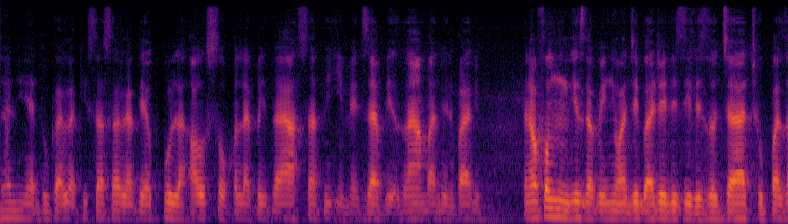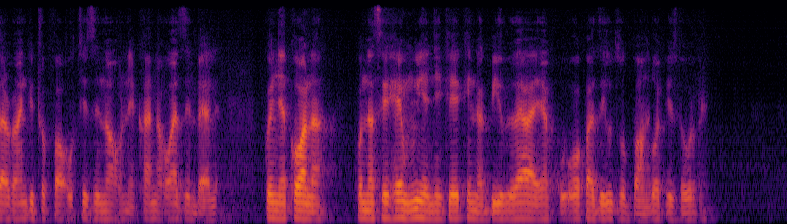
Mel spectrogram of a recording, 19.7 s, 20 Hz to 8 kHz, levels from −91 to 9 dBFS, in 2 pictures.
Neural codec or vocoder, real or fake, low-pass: codec, 16 kHz in and 24 kHz out, 0.6 kbps, FocalCodec, streaming, 2048 codes; fake; 7.2 kHz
